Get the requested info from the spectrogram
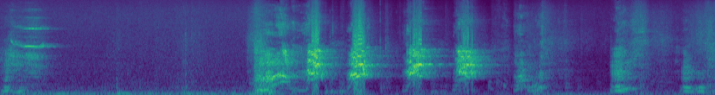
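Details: Kerry Blue Terrier Ronan, freshly bathed, lets out a run of five rough, growly barks in quick succession, then a pause and two more softer barks. Household rustling sits underneath.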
